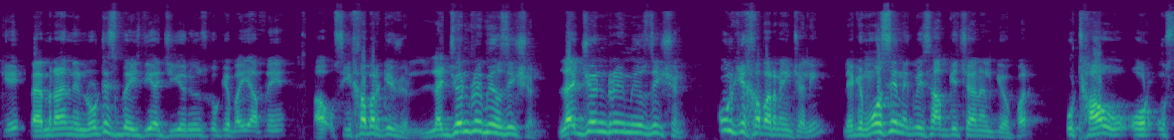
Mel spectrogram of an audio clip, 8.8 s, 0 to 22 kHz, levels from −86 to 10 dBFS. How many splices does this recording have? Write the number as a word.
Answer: zero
